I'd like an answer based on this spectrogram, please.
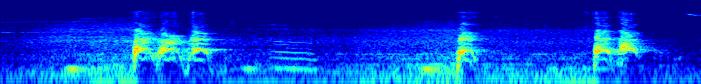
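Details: Yorkshire Terrier barking while trying to get its washed toy: short sharp barks in clusters around one, three and a half, and four and a half seconds, with a faint whine and brief music.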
